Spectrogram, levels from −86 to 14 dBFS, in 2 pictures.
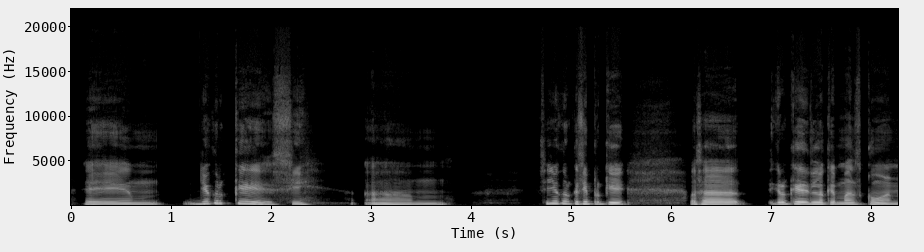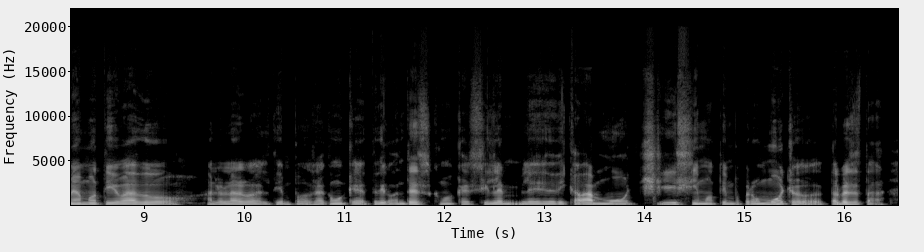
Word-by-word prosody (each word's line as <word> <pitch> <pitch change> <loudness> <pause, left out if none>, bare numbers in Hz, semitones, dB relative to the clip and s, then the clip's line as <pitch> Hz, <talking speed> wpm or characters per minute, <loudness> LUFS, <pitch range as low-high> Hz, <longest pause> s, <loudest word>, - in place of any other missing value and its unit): Em, 130 -1 -1 0.2
yo 215 +1 -3
creo 255 -2 0
que 200 - +2
sí. 125 -2 -4 0.5
Am, 120 -3 -1 0.9
sí, 245 - -4
yo 250 - +3
creo 240 -3 -1
que 210 - +3
sí, 215 - +4
porque, 165 -6 +4 0.6
o 160 - -1
sea, 165 -1 +5 0.3
creo 180 0 +2
que 195 -1 +8
es 180 - +3
lo 180 -1 +7
que 155 - +2
más 145 +2 +1
como 150 -6 +1
me 125 +1 0
ha 125 - +3
motivado 115 -3 0 0.2
a 115 - -7
lo 110 -1 -4
largo 115 +1 0
del 100 0 -7
tiempo, 110 +4 -6
o - - -5
sea, 110 -3 -3
como 105 -1 -1
que, 105 -2 -3
te 105 - -7
digo, 105 -3 -1
antes 110 +3 0
como 105 -1 -7
que 105 0 -6
sí 110 - -8
le 110 0 +1
le 105 -1 -2
dedicaba 105 +4 +2
muchísimo 110 - -3
tiempo, 115 -2 -5
pero 105 0 -2
mucho, 170 - 0
tal - - -1
vez 130 -2 +4
hasta 115 - -8
125 Hz, 180 wpm, -24 LUFS, 110-160 Hz, 0.9 s, que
